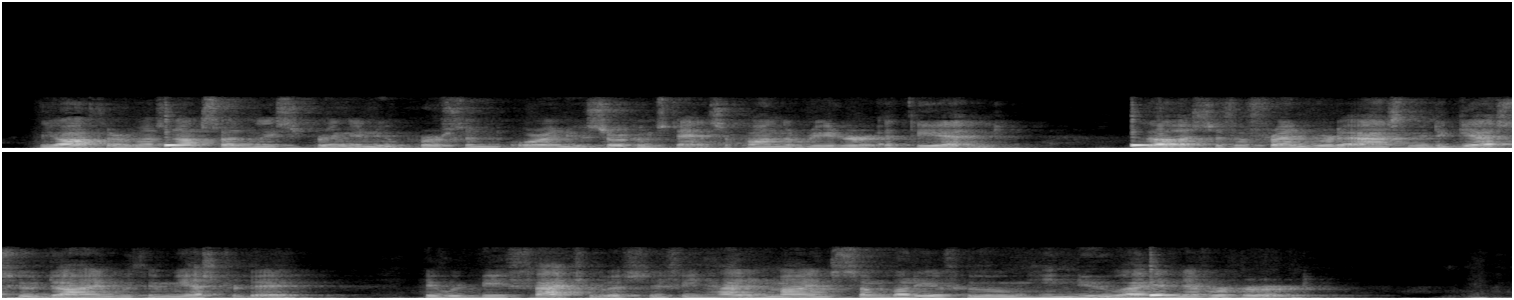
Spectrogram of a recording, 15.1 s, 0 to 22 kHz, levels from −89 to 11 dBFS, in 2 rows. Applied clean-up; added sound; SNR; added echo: none; Cowbell; -3 dB; reverberation time 0.7 s.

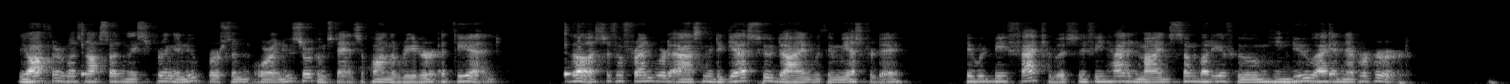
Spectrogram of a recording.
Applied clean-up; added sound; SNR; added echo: neural mask model DeepFilterNet 3.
